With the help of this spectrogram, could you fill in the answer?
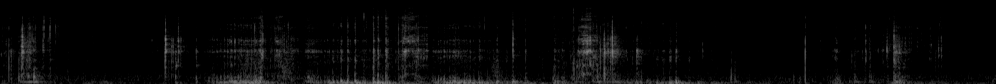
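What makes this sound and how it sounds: A black utility-knife blade scrapes and cuts shavings off the face and edges of a solid, speckled, dry white soap bar, palm-sized and held in hand. Quiet, dry, crackly scraping and shaving runs throughout, with occasional sharp clicks and brief bright tearing bursts as the blade bites in.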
